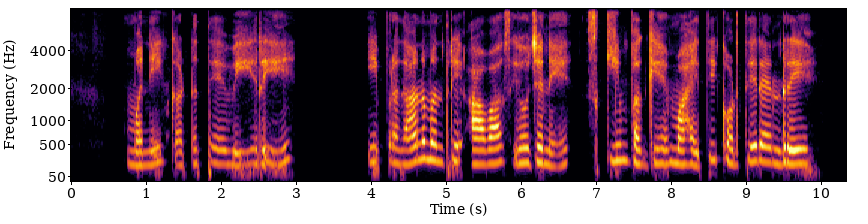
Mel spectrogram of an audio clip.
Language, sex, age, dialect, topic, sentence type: Kannada, female, 31-35, Dharwad Kannada, banking, question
